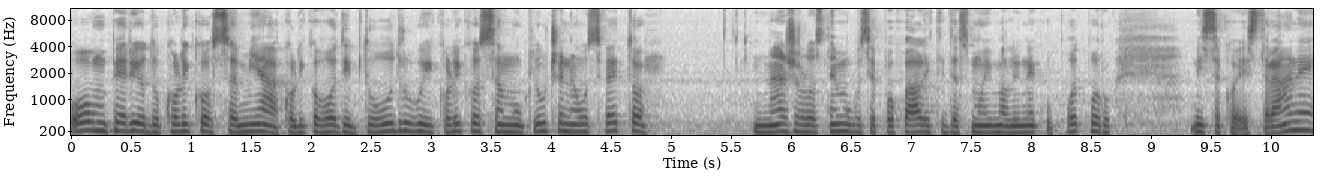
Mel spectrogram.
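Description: A woman speaks in a fairly low, dark, mellow voice with flat, monotone intonation over light background noise. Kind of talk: interview answer. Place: studio. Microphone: lapel.

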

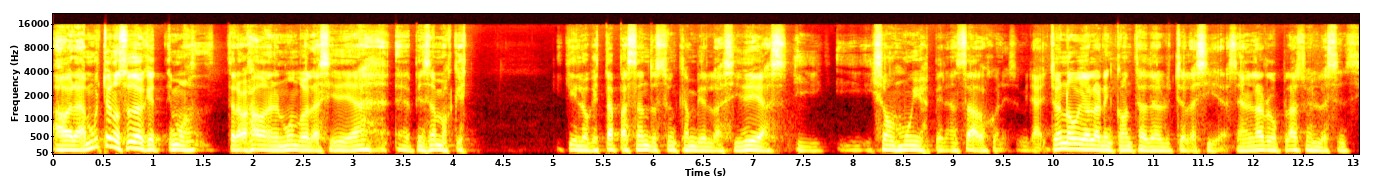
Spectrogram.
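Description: A man's somewhat breathy voice, fairly even in intonation, over a quiet background. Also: fairly quick pace. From Argentina. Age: 60s. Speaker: economist and think tank founder; podcast guest. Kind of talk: interview. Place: studio. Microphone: studio mic.

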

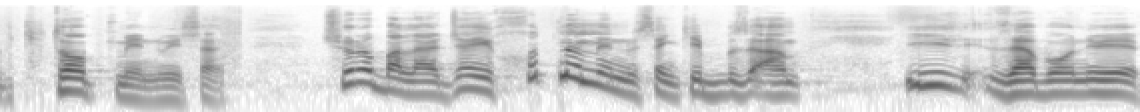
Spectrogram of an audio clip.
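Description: A man speaks in an Afghan accent at a fairly high pitch. His pitch swings very widely. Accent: Afghan Dari. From Afghanistan. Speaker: panel guest on language history; talk show guest. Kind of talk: televised panel debate. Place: studio. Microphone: lapel.

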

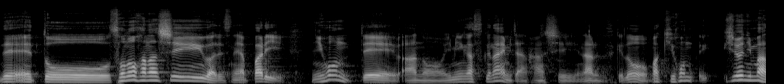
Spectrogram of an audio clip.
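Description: The man's fairly low voice moves at a moderate pace, with very wide pitch swings and big swings in loudness. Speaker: rural community organizer; presenter, panelist. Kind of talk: presentation. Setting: stage with audience. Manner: many fillers, casual. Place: hall. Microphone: handheld.

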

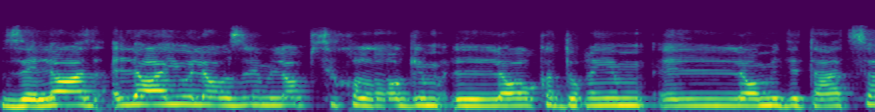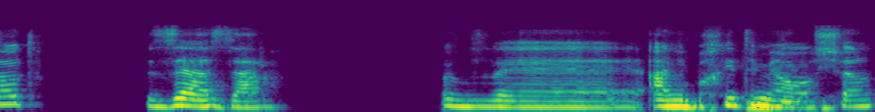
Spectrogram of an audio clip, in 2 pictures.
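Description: Over a quiet background, a woman speaks fairly slowly with a fairly high pitch, fairly even intonation and long, frequent pauses. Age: 40s. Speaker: product user giving testimony. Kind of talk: testimony. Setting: stage with audience. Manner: halting. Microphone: video call.

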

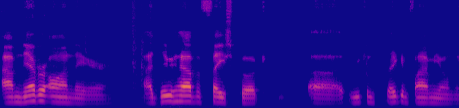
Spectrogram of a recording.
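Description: A man speaks at a fairly slow pace with fairly even intonation. His loudness swings widely, and the sound is dry with no echo. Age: 60s. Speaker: music producer and guitarist; guest. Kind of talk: interview. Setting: video call. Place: studio.

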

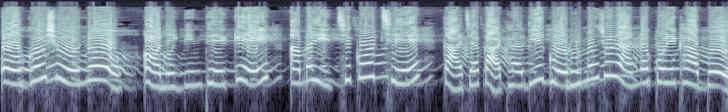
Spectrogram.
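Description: A cartoonish character voice that speaks at a very slow pace. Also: female-sounding voice, extremely high pitch for a woman.

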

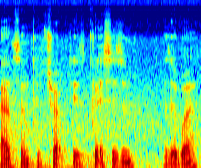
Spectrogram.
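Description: Over light background noise, a man talks at a fairly slow pace and fairly low pitch, his intonation fairly even. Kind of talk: casual vlog chat. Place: home room. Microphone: phone near.

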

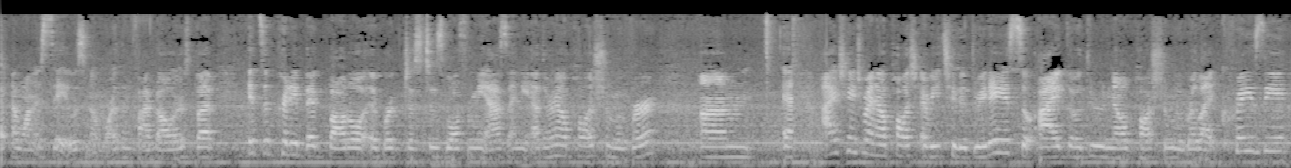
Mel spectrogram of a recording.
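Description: A woman at a fairly quick pace amid noticeable background noise. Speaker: beauty vlogger. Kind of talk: casual vlog product review. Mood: chatty and upbeat. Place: home room. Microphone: camera far.

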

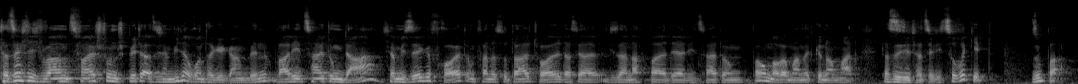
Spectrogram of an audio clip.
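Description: A man of medium pitch talks at a very fast pace, his intonation lively. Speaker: journalist, TV news presenter. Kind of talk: interview answer, casual anecdote to camera. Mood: amused, smiling anecdote. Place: kitchen.

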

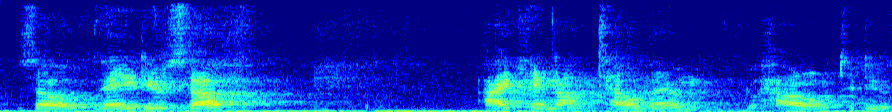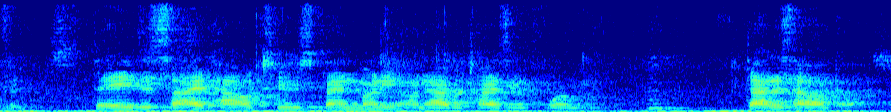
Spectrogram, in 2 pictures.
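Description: A man speaks at a moderate pace with audible room echo and light background noise. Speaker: public candidate. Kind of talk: debate answer. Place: hall. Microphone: camera far.

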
